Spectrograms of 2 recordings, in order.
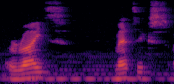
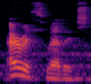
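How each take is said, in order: First: "Arithmetics" said slowly, sounded out as "right-matics" with the "ith" dropped; unsure first try. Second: "arithmetics" said as "a-RITH-matics", with the "th" in place; corrected pronunciation. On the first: Streamer stumbling over an unfamiliar word in game text, slow and unsure. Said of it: "oh, what is this word?". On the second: Streamer finally gets the word right, settled and clear. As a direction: settle on "arithmetics" clearly, stress on the second syllable. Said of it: "oh, I see". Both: Real, not acted.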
